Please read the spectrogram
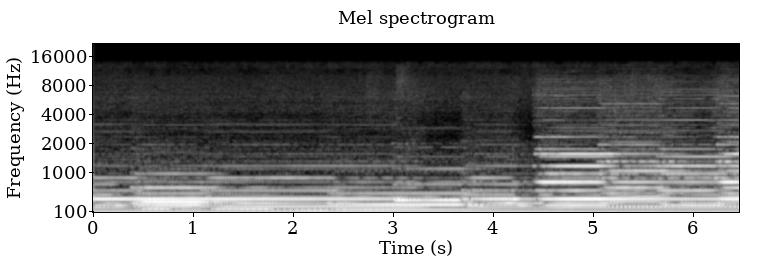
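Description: Rodgers digital church organ playing slow, sustained chords over a held low pedal note, the upper voices moving from chord to chord. Brighter, higher notes join about four and a half seconds in.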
